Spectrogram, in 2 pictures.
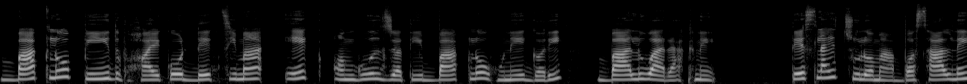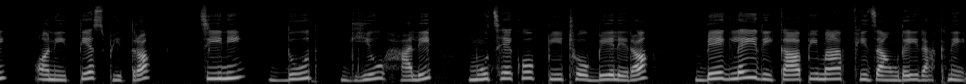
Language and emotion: Nepali, neutral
